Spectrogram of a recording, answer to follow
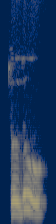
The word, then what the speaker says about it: todo: la jerga, que es to do. Si bien ustedes están viendo todo, esto se escribe así, pero se pronuncia to do porque en realidad serían dos palabras separadas.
